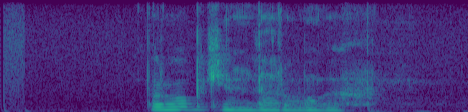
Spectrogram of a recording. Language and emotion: Russian, sad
